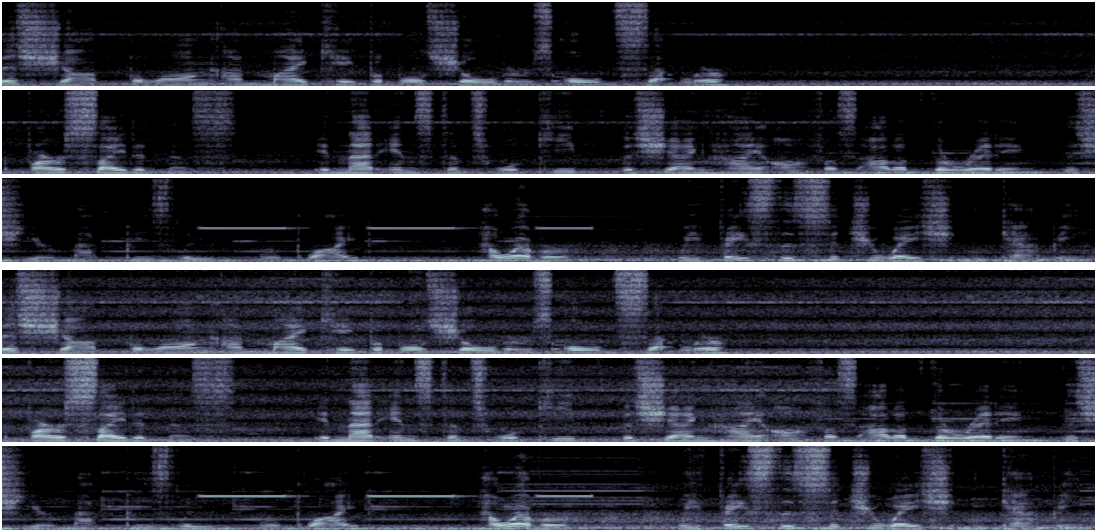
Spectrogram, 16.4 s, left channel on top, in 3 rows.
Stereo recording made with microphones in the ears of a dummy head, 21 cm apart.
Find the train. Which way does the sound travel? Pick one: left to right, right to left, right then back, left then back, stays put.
stays put.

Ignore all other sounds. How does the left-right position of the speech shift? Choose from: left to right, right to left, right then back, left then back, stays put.
stays put.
